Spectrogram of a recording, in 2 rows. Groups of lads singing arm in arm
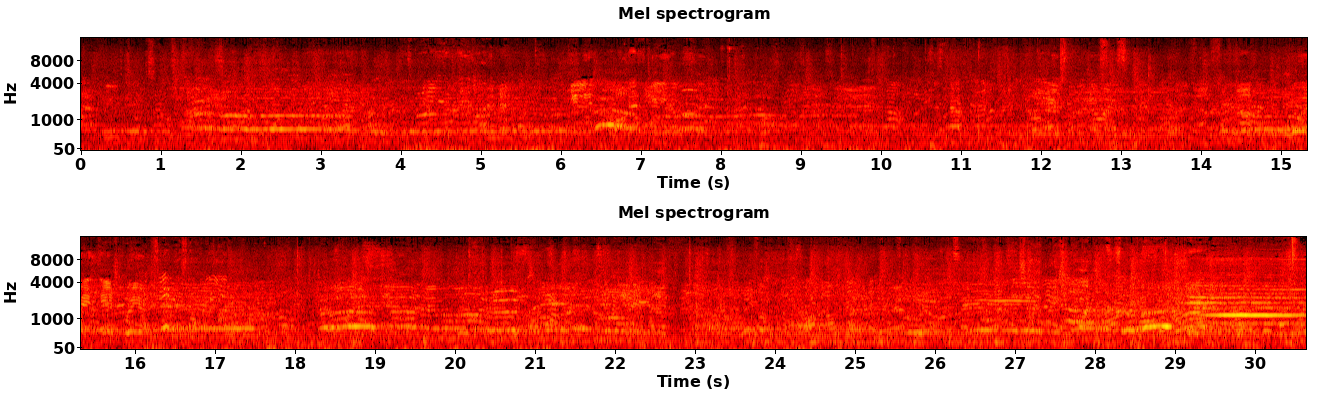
0.4 5.9, 12.6 30.6

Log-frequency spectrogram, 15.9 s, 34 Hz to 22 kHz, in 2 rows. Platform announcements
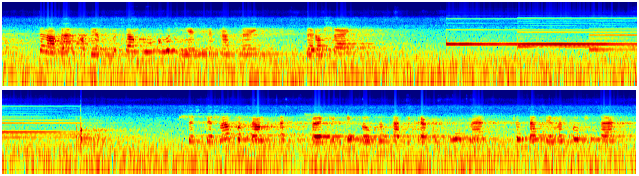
5.6 9.6

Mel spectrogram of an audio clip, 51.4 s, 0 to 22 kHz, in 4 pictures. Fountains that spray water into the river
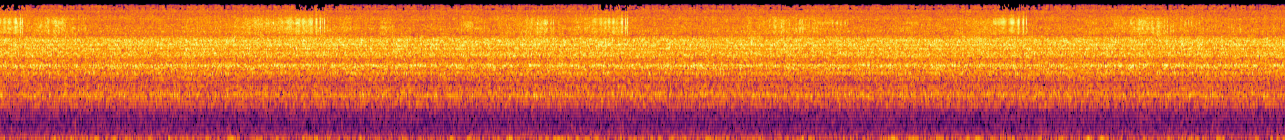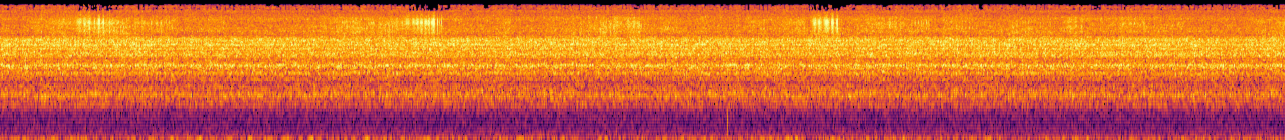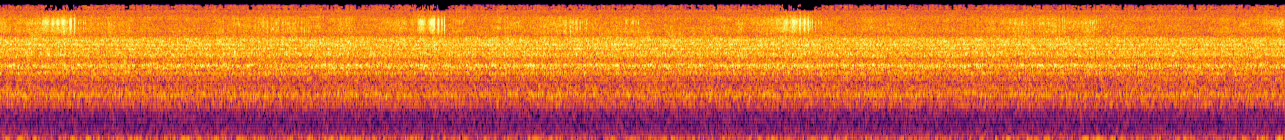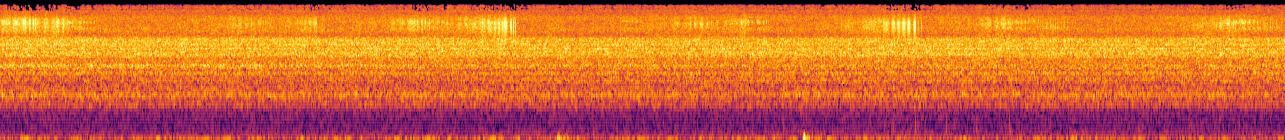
33.9 38.5, 43.8 51.4

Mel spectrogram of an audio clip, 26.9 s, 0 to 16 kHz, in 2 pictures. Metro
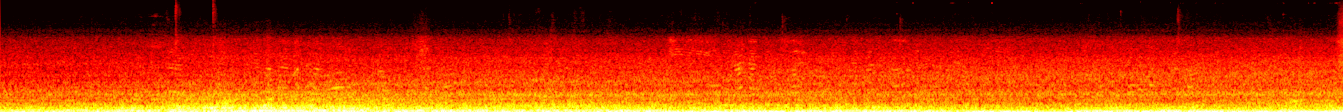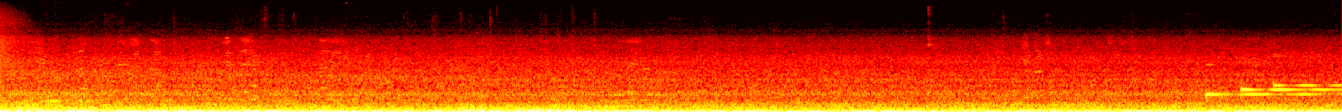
25.5 26.8

